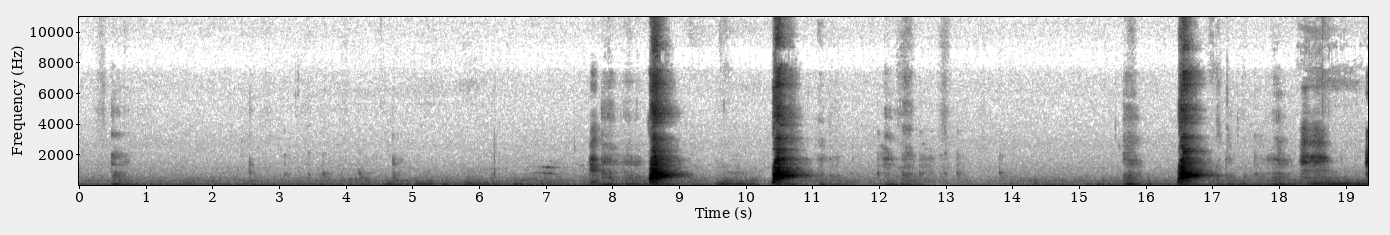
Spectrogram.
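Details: An English Bulldog at bedtime gives three single, gruff mid-pitched barks spaced a few seconds apart, reacting to distant noise of people talking upstairs and a party next door.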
